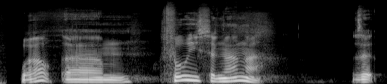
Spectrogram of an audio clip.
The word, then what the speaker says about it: Sagaga: Sananga. Yeah. Where's the N in that? Man, it's the pronunciation. It's kind of like a N, like almost like a nana. Yeah. Nana. Yeah. Because there's Sanganga.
